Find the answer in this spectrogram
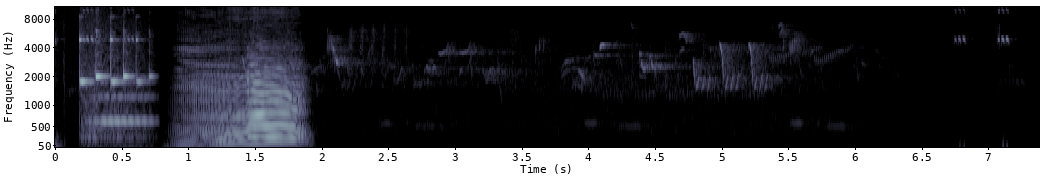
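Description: A cow moos once, one long call about a second in that rises and falls in pitch, followed by faint bird chirps.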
